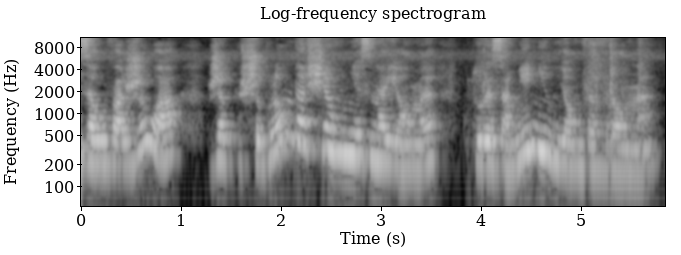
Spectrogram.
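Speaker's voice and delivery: ordinary delivery, nothing marked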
